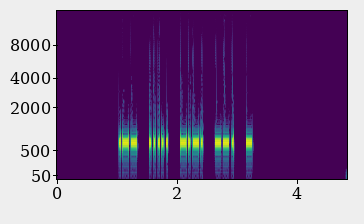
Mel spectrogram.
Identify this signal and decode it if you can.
Morse code, heard as a keyed tone, about 36 wpm, spaced as for 25 wpm, 700 Hz. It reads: W5CGT
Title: USA Call Signs - 2x Character Spacing - 35wpm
